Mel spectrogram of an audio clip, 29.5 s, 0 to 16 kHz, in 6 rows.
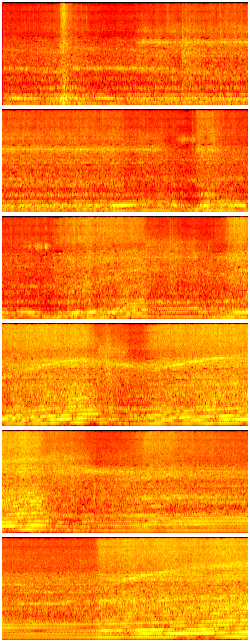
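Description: Turbocharged Honda B18 four-cylinder engine running on a chassis dyno. Its revs hold fairly steady at first and dip about ten seconds in. It then climbs in several rising pulls, each broken by a sudden drop in pitch, and rises again near the end.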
